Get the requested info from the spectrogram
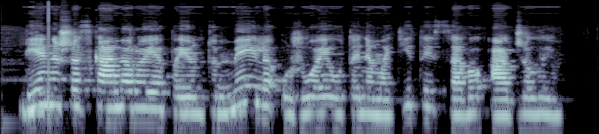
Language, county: Lithuanian, Tauragė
